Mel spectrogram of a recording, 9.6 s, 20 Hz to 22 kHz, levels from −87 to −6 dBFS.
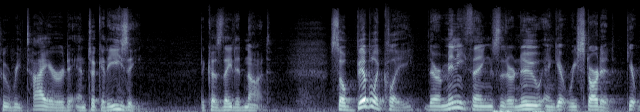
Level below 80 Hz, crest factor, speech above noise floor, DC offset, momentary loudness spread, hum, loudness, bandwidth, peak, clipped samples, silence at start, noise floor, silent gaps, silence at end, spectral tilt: -40 dBFS; 24 dB; 26 dB; under 0.1%; 12 LU; none; -26 LUFS; 17 kHz; -2 dBFS; under 0.1%; 0 s; -52 dBFS; none; 0 s; -5.5 dB/octave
